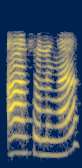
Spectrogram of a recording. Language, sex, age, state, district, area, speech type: Tamil, female, 30-45, Tamil Nadu, Kanyakumari, urban, conversation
